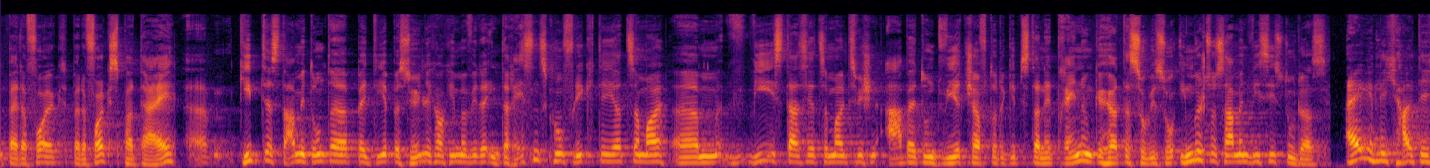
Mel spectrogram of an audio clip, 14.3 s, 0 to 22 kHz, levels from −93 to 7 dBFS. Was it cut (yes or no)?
yes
